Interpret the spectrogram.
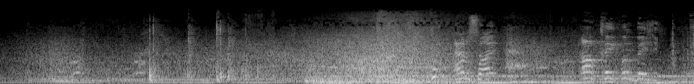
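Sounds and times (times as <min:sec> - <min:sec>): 
Humber car engine rumbling as it approaches: 0:00.0 - 0:06.9
sharp knocks or thuds: 0:01.4 - 0:04.5
speech: 0:04.8 - 0:05.2, 0:05.8 - 0:06.7.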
